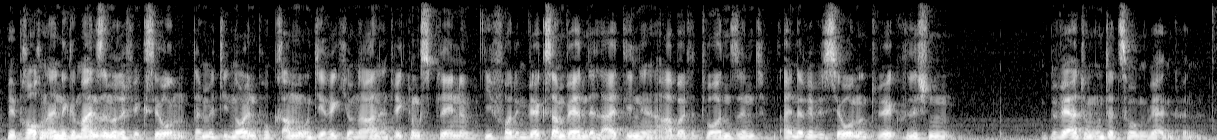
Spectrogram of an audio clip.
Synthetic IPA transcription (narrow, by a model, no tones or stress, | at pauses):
viːɐbʁaʊxn̩ʔaɪnəɡəmaɪnzaːməʁeflɛksjoːnd̥amɪt̚d̥iːnɔʏənpʁ̥oɡʁaməʊnt̚d̥iːʁeɡjonaːlənɛntv̥ɪklʊŋspl̥ɛːnəd̥iːfoːɐdeːmvɪɐkz̥aːmveːɐdn̩deːɐlaɪtliːnjənɛ̰ɐʔa̰ɐbaɪtətv̥ɔɐdn̩zɪntʔa̰ɪnɐʁevizjoːnʊntv̥ɪɐklɪçn̩ | bəveːɐtʊŋʔʊntɐt͡soːɡŋ̩veːɐdn̩kʰœ̰nə̰n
